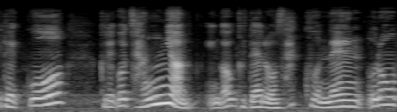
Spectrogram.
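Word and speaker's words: 昨年: 작금 할 때는 사콘 해서 원래는 사쿠인데 뒤에 오는 발음에 의해서 초금이 됐고 그리고 작년 이건 그대로 사쿠넨으로 발음을 해줍니다.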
